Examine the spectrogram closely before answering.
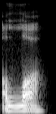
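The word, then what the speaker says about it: الله: If Allah is word initial, if you're going to start with it, it's like, Allah, Allahu, Allahu Akbar, Allahu Akbar. But if I'm going to say Bismillahi, la, it got soft.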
